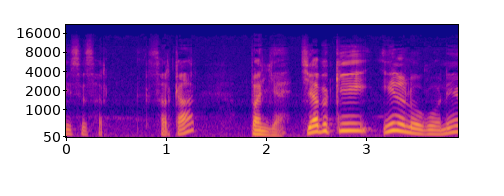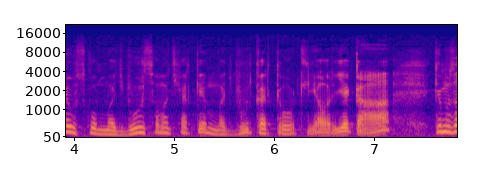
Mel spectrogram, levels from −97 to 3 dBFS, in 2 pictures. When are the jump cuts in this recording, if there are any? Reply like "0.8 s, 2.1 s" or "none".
2.2 s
